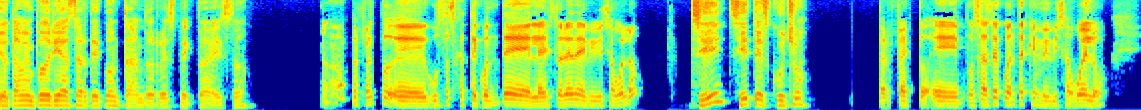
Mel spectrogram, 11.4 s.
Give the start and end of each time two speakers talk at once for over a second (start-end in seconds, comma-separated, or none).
none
